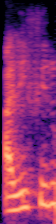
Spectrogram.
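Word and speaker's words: ال: হ্যাঁ, তাহলে আমাদের দেশের লেখায় এই হামজাতুল ওয়াসালের উপরে জবর দিলাম, তাহলে আ হয়ে গেল উচ্চারণ, আর লাম হয়ে গেল সুকুন। লাম সবসময় সুকুন নিয়েই থাকতেছে, তাই না? তাহলে আল উচ্চারণ হয়ে গেল।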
